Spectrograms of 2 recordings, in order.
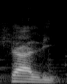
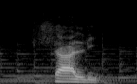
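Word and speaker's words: xalli: Pero ahora en náhuatl, cuando encontremos una X en cualquier palabra, va a sonar como SH, como un sh. Ejemplos: xonacatl, xonacatl. Cebolla, xali, xali.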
